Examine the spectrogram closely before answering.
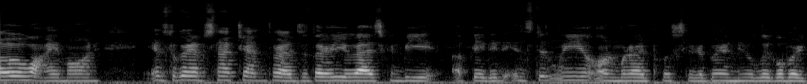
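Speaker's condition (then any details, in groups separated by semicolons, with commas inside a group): Cerebral palsy; from birth, walks with walker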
